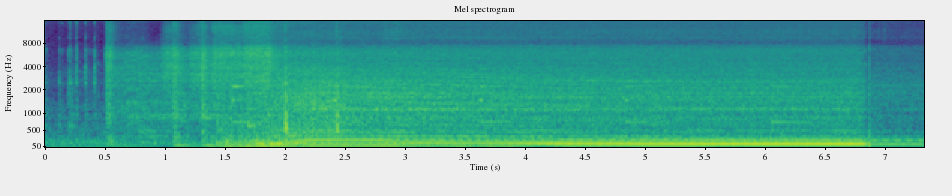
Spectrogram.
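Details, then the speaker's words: 2005 Chevy Colorado cranking the morning after it needed a jump start: the starter drags the engine over sluggishly at about four turns a second, much weaker than it should be; slow crank blamed on a weak battery, then tested. "can hear that the turnover is a lot weaker than it should be so the first thing I do is test the battery to verify that the battery is bad"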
